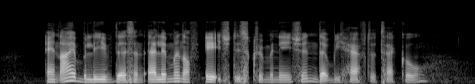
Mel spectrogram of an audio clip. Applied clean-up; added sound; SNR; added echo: none; none; none; none.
